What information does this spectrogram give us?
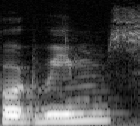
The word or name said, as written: Port Wemyss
